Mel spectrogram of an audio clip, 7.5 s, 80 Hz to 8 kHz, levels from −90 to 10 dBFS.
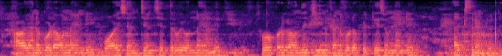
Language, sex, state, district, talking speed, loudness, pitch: Telugu, male, Andhra Pradesh, Srikakulam, 145 wpm, -16 LUFS, 130 Hz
